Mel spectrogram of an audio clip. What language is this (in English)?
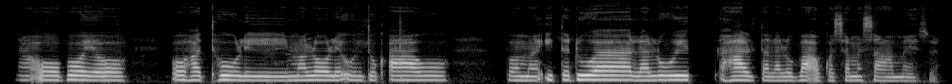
Termanu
